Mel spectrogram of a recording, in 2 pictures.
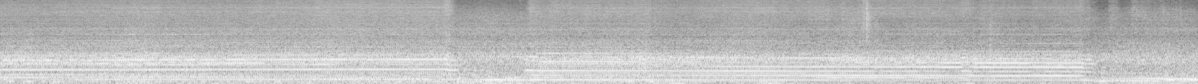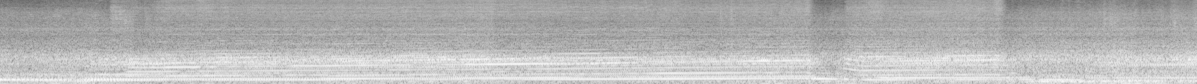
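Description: Suzuki Swift Sport's four-cylinder engine under hard acceleration, heard from inside the cabin: the pitch climbs through the revs, drops sharply at an upshift about four seconds in, climbs again, dips and rises around the middle, and drops at another upshift near the end.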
